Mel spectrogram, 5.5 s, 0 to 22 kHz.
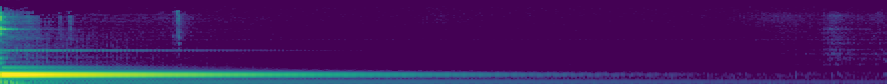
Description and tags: Sansula 04 F' [RAW]
Nine raw and dirty samples of my lovely Hokema Sansula.
Probably used the Rode NT5 microphone.
Recorded in an untreated room..
Captured straight into NI's Maschine.
Enjoy!!!
acoustic, sample, metal, percussion, mbira, raw, simple, kalimba, tines, thumb-piano, sampling, tine, sample-pack, one-shot, note, sansula, recording, single-note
